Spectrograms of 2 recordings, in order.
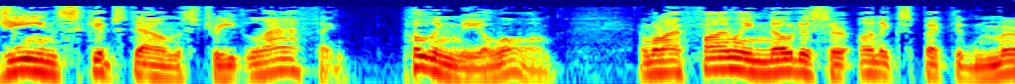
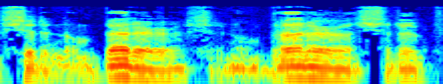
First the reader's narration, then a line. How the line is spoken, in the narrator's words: utterly devastated and murmuring robotically to myself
